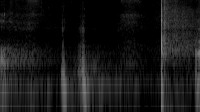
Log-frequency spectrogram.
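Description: A single sharp knock about one and a half seconds in, after a couple of fainter ticks, in a pause between phrases of speech.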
